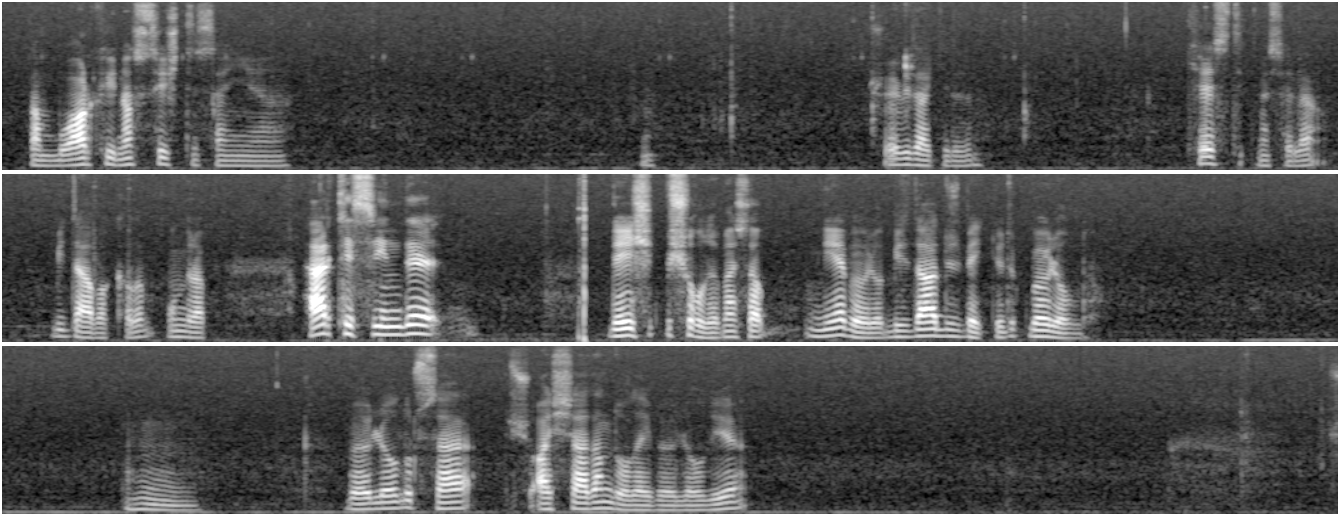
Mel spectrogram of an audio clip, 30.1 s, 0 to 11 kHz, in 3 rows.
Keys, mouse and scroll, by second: 0.2 click, 1.3 click, 1.6 click, 2.0 middle click, 2.8 click, 3.0 Tab, 3.5 click, 3.9 Tab, 4.1 middle click, 5.0 click, 5.6 middle click, 6.4 ctrl+click, 6.6 middle click, 7.5 ctrl+click, 7.7-8.9 middle drag, 8.9 ctrl+click, 9.5 a, 11.3 u, 22.7-29.9 middle drag, 29.9 ctrl+z.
